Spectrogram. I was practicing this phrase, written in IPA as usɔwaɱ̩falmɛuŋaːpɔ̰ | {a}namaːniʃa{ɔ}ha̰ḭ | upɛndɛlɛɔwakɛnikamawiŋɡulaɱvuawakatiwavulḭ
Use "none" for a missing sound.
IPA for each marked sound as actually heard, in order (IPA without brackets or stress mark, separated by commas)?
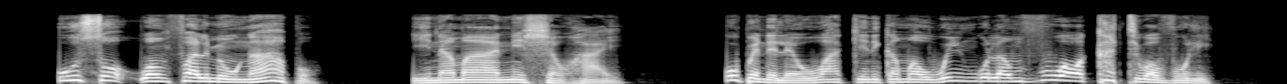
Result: i, u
